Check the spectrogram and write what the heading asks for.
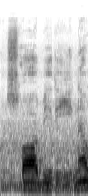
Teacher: را کو باریک پڑھنا ہے, صاد کو بولڈ کرنا ہے, ایک برابر لمبا کرنا ہے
